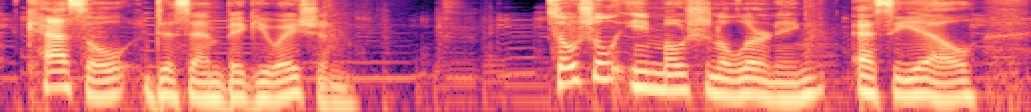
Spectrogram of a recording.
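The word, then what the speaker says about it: CASEL: and emotional learning c-a-s-e-l i guess i'll pronounce that castle from now on history sel began in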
